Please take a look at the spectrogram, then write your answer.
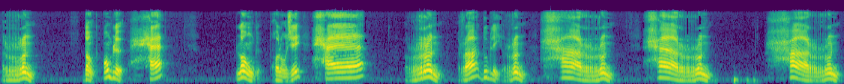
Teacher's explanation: le R est roulé plusieurs fois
